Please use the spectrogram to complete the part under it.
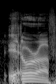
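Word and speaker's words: Zadorov: Zadarov? Is that how you say it? – Second star tonight. Zadarov, yeah.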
